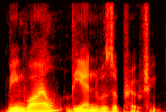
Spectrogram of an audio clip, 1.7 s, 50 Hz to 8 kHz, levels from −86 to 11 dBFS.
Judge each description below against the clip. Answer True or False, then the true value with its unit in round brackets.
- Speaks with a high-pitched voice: False (115 Hz)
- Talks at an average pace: True (180 wpm)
